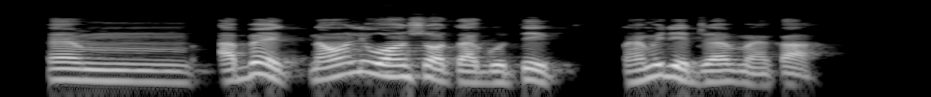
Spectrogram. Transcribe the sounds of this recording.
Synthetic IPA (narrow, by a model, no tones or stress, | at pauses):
ɛmabɛk̚naõnliwɔ̃nʃɔtaɡotek̚ | namidedɾavmaka̰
